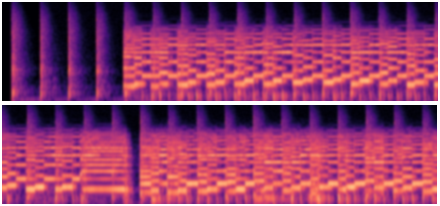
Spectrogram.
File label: Lick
